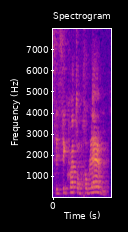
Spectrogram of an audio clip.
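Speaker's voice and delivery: high, angry outburst; getting angry. Real, not acted. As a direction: snap back in outrage. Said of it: "Ouh, je m'énerve".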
